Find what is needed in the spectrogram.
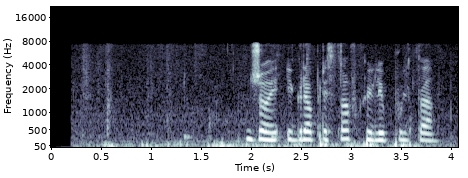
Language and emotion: Russian, neutral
